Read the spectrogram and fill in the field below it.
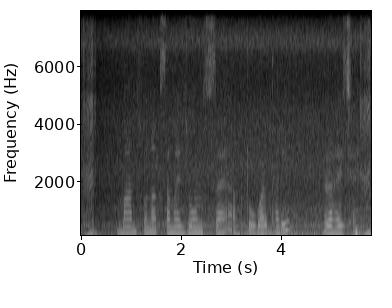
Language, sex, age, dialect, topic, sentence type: Maithili, female, 51-55, Bajjika, agriculture, statement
